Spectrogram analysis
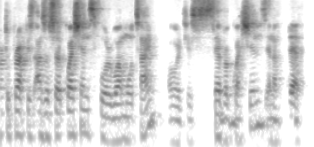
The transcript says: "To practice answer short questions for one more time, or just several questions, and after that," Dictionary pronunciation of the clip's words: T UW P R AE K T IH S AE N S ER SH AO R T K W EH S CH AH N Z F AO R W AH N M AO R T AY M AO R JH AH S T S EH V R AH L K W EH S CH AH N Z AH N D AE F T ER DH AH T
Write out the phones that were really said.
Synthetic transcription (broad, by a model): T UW P R AE K T IH S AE N S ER S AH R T K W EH S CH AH N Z F AO R W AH N M AO R T AY M AO R JH AH S T S EH V R AH L K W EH S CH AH N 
